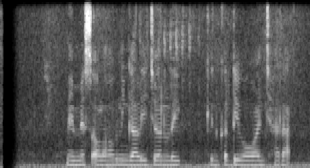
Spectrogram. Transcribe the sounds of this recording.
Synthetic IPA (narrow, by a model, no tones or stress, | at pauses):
mɛmɛsɔ̰lɔɦɔk̚niŋɡalid͡ʒɔnləikinkərdiwawaɲt͡ʃaɾa̰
